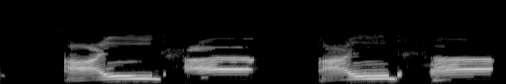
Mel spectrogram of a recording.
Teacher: হলকের মধ্যখান হইতে আইন হা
